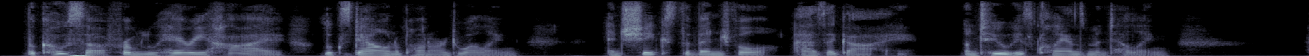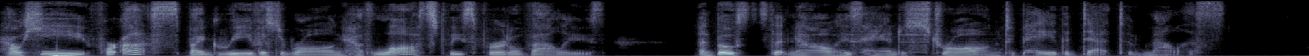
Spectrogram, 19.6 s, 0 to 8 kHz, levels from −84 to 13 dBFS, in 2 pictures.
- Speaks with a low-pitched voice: No, medium, 165 Hz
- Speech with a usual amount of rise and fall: Yes, average, 3.1 semitones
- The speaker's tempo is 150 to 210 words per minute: No, average, 140 wpm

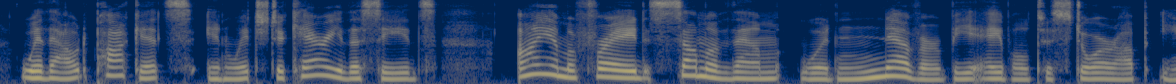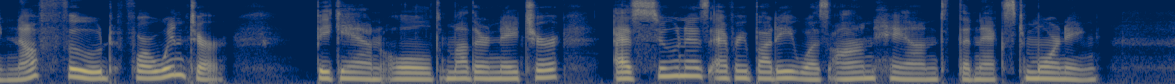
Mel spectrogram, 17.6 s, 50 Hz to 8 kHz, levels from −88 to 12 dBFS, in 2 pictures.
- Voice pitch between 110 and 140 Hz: No, medium, 185 Hz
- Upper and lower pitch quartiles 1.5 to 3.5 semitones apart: Yes, average, 3.2 semitones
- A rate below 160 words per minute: Yes, slow, 135 wpm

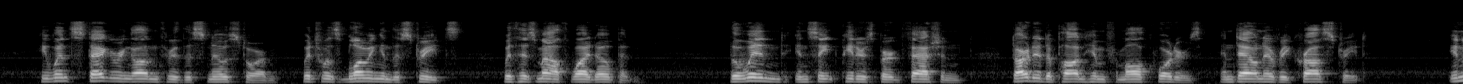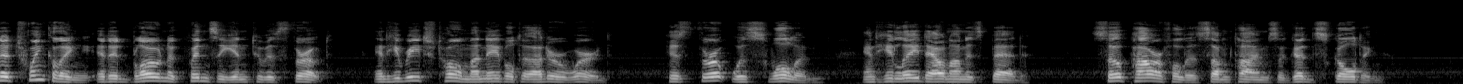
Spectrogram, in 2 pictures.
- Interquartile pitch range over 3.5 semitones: No, average, 2.9 semitones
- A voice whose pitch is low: Yes, low, 125 Hz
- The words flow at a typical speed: Yes, average, 150 wpm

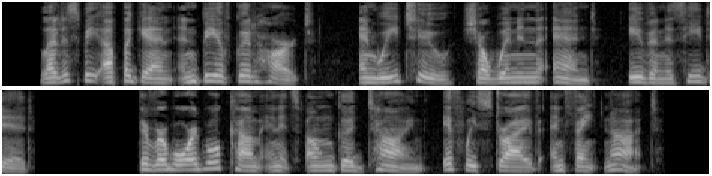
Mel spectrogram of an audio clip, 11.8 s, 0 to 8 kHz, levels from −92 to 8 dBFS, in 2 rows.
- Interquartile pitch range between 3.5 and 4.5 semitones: Yes, average, 3.8 semitones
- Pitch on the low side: No, medium, 160 Hz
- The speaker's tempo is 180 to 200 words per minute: Yes, average, 190 wpm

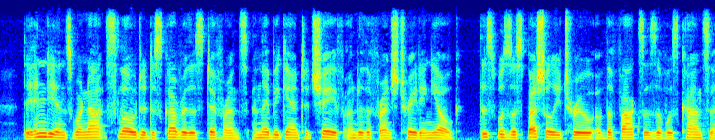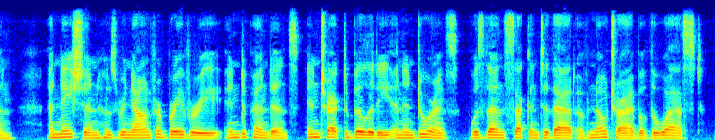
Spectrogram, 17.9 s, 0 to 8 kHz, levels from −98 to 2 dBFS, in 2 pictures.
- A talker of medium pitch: Yes, medium, 155 Hz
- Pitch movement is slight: Yes, narrow, 2.0 semitones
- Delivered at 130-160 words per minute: No, average, 170 wpm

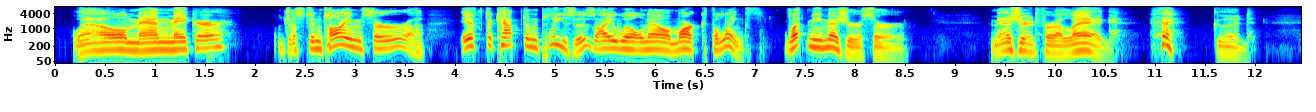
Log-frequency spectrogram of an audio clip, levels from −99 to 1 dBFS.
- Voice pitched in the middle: Yes, medium, 150 Hz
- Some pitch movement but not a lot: No, wide, 5.7 semitones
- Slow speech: Yes, slow, 125 wpm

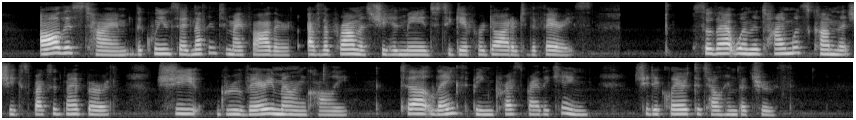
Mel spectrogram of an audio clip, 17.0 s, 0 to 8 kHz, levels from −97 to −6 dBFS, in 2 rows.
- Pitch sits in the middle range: No, high, 225 Hz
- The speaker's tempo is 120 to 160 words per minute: No, average, 185 wpm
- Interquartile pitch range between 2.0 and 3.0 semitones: Yes, narrow, 2.5 semitones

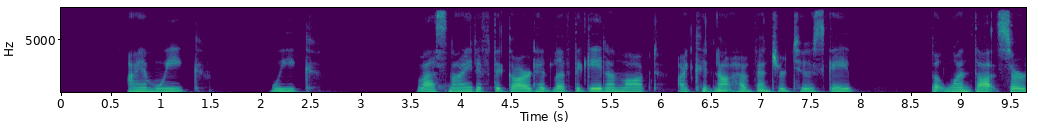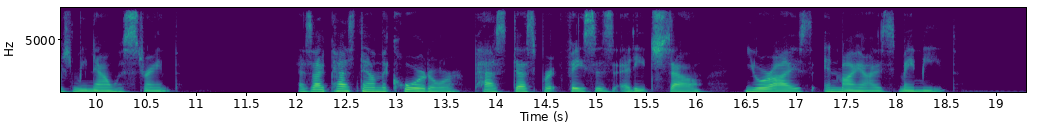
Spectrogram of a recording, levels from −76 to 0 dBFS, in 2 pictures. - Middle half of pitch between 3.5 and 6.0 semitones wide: No, average, 2.8 semitones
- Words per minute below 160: Yes, average, 150 wpm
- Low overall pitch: No, medium, 150 Hz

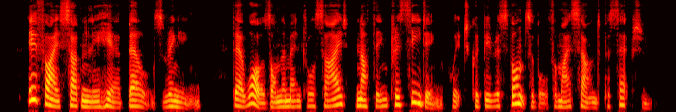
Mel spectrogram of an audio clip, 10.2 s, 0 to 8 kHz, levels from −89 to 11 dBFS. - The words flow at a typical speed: No, slow, 130 wpm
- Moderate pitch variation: Yes, average, 3.6 semitones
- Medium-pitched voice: Yes, medium, 155 Hz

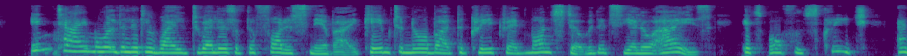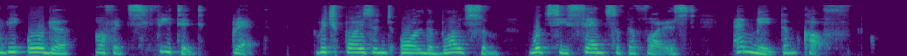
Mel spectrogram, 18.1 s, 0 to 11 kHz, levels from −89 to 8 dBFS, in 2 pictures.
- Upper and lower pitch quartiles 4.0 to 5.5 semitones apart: No, average, 3.5 semitones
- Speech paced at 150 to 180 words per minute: Yes, average, 160 wpm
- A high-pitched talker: Yes, high, 225 Hz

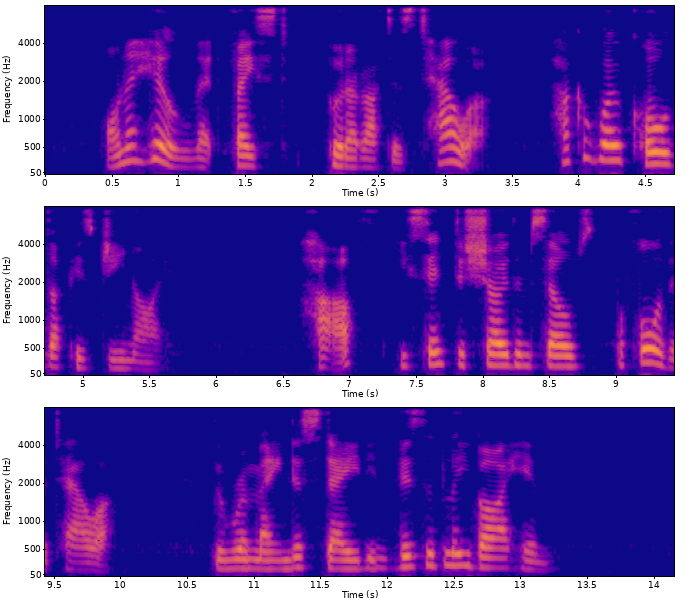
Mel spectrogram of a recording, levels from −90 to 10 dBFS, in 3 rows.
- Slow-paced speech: Yes, slow, 120 wpm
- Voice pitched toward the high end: No, medium, 180 Hz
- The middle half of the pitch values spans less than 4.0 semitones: No, average, 4.7 semitones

